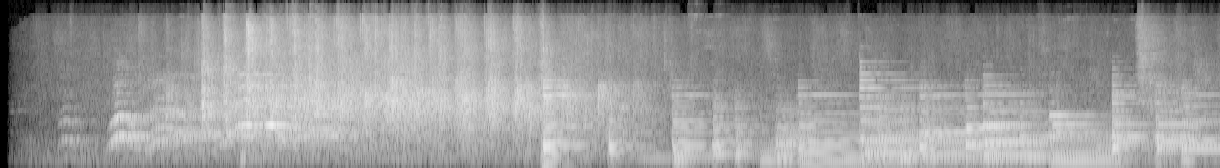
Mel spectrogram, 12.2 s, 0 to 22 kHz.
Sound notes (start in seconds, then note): 1.5 applause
